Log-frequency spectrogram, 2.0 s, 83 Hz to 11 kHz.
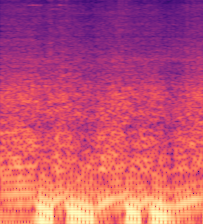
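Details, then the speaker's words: Honda Vario 125 scooter that was hard to start and sputtered on cold mornings, after replacing the fuel pump motor and filter: small clean, even revs settling back without stutter, now responsive with normal fuel pressure. "Jadi perbedaannya setelah diganti dinamo sama filternya, ini langsung responsif teman-teman ya,"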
